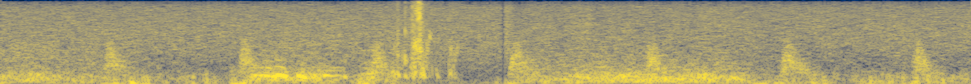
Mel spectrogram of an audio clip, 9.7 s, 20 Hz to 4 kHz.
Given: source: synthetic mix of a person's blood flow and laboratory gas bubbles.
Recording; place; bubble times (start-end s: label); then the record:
Doppler ultrasound of blood flow; subclavian vein
3.89-4.44 s: bubbles
4.48-4.58 s: bubbles
From the record:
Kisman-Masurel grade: 211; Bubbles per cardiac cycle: several, 3 to 8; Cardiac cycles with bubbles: 1 to 10%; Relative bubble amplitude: barely perceptible (0.100 to 0.250); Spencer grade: 1 (occasional bubble signal discernible with the cardiac motion signal, with majority of cardiac periods free of bubbles); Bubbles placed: anywhere in the cardiac cycle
